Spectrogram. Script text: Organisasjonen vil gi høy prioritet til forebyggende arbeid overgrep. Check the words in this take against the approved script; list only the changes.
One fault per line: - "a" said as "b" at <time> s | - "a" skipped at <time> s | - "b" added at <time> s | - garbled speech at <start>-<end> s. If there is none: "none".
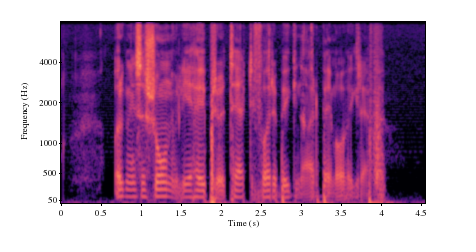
none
